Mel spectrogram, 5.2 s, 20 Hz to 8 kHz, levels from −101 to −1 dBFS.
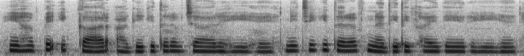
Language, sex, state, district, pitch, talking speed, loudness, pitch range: Hindi, female, Uttar Pradesh, Lalitpur, 210 Hz, 205 wpm, -17 LUFS, 195-230 Hz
